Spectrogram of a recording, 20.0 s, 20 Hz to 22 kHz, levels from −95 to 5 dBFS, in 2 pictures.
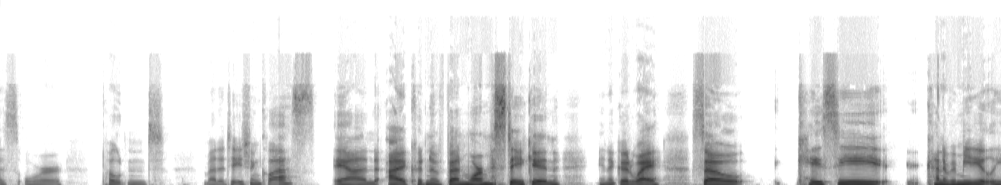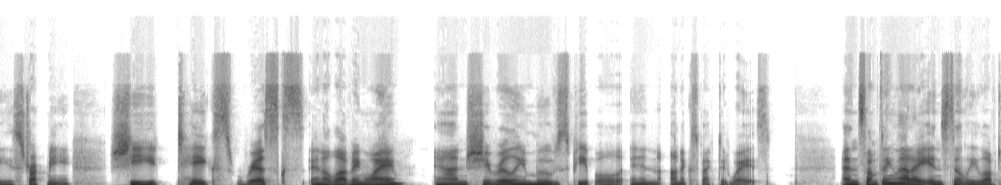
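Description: At 2.79 s, right after "or potent meditation", the microphone volume stepped up by about 8 dB, and at 3.81 s, just before "I couldn't have been", it stepped up again by about 4 dB. Each time the input gain was raised in a single jump, so voice and background noise grow louder together. On a waveform the envelope widens abruptly at each point; on a spectrogram every frequency brightens at once, noise floor included.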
